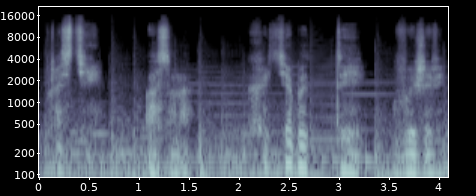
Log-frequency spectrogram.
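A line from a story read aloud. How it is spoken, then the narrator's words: Silent mental whisper. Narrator (Russian): я прошептал мысленно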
